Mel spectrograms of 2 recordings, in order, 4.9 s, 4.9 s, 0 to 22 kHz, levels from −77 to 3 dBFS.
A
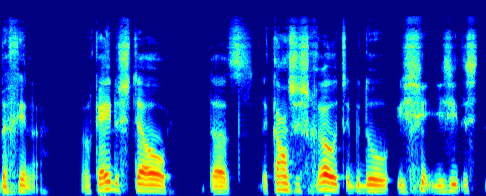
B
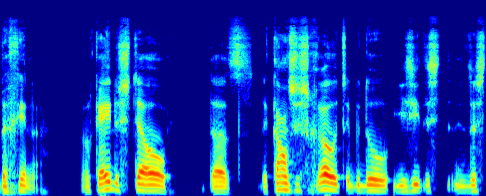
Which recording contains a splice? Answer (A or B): B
